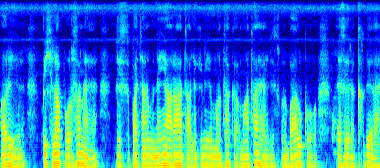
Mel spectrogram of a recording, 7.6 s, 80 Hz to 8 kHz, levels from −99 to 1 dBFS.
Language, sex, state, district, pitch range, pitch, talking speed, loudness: Hindi, male, Bihar, Bhagalpur, 110-125 Hz, 115 Hz, 195 wpm, -36 LUFS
